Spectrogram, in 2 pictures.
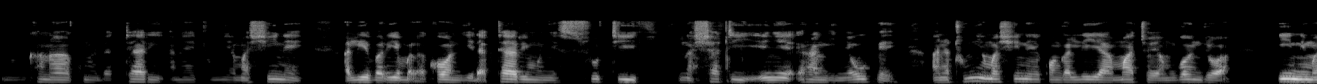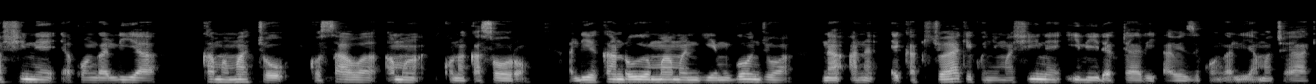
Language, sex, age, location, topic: Swahili, male, 50+, Kisumu, health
